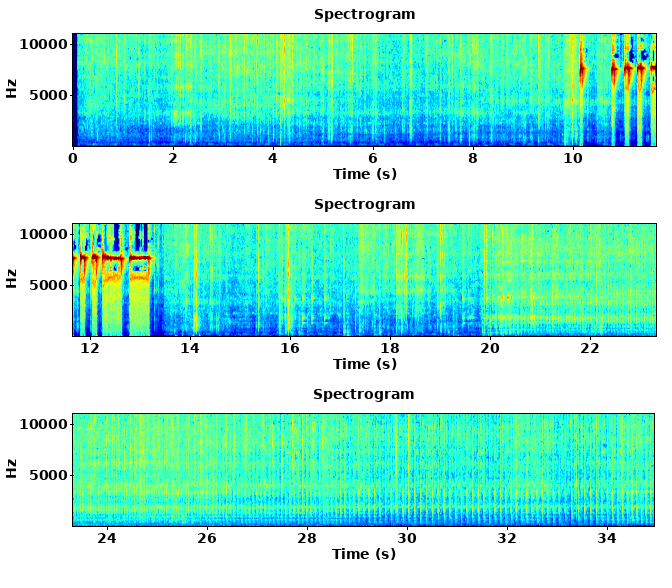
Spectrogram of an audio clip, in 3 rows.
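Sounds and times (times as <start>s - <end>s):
high-pitched whistle blasts: 10.2s - 13.3s
model steam engine ticking: 20.0s - 34.9s.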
